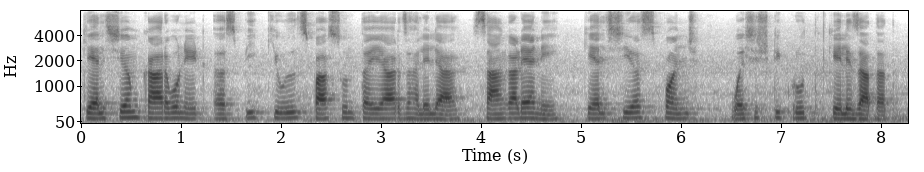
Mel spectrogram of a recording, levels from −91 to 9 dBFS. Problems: none marked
